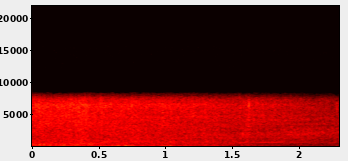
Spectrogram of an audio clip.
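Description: Surf washing up a pebble beach: a steady rush of breaking water, with a low wind rumble on the microphone that drops away about halfway through.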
